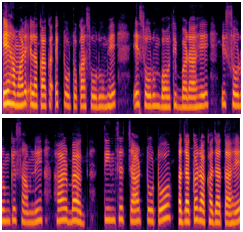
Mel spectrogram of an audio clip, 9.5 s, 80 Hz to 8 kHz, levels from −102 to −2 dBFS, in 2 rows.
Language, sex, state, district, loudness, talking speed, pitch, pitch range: Hindi, female, Bihar, East Champaran, -22 LUFS, 190 wpm, 245 Hz, 230-265 Hz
